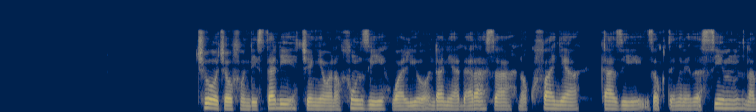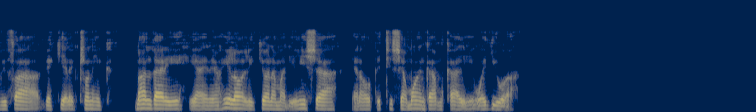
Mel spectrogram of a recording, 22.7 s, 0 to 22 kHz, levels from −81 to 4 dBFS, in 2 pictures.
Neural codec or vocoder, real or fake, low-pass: codec, 16 kHz, 4.8 kbps, FACodec; fake; 7.2 kHz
